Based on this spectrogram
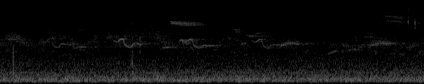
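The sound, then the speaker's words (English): Several birds chirp and whistle in short, overlapping phrases, fairly quiet, as they sing and fly in a park, over a steady outdoor background hiss with no one speaking. “The birds singing and flying.”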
